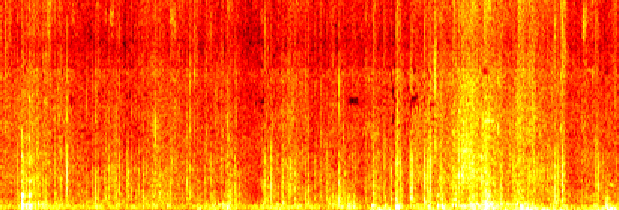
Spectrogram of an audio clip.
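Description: Irregular rustling, scuffing and footsteps of people walking, with handling noise from a handheld phone and a sharp knock just after the start.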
